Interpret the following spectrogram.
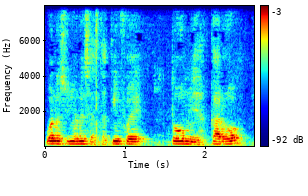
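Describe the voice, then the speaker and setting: A man's voice: on the high side, fairly even intonation, fairly quick, dark tone, roomy sound, slight background noise. A man, a street comedian, making an earnest, aggrieved personal statement, repeating his points. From Peru.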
